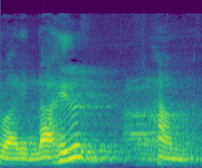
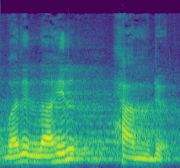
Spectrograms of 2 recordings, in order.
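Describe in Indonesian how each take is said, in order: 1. Bunyi d di akhir tidak dibaca. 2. Bunyi d di akhir dibaca. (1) "dale hilang jadi walillahil hamd" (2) "itu masih ada satu huruf"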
